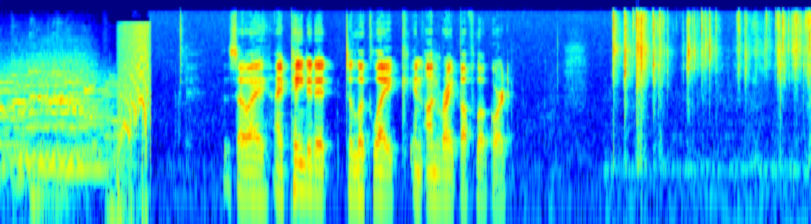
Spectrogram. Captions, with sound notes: (record scratches) So I painted it to look like an unripe buffalo gourd. (gourd crackles)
